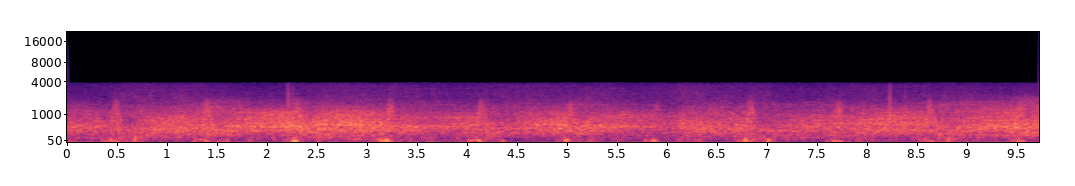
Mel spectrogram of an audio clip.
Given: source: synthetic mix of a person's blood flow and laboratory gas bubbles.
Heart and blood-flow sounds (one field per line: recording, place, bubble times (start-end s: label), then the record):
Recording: Doppler ultrasound of blood flow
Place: subclavian vein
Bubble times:
no bubbles
From the record:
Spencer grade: 0 (complete lack of bubble signals)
